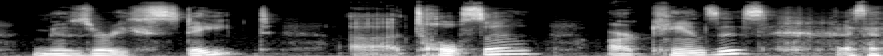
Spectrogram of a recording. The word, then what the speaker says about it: Arkansas: State uh Tulsa our AR Kansas as I like it's Arkansas but it's spelled Aransas come on like literally but yeah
